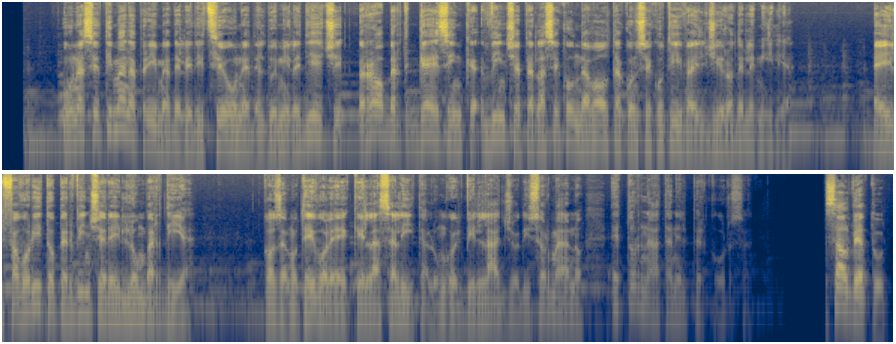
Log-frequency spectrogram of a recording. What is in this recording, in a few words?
Italian narrative; Italian demo narrative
